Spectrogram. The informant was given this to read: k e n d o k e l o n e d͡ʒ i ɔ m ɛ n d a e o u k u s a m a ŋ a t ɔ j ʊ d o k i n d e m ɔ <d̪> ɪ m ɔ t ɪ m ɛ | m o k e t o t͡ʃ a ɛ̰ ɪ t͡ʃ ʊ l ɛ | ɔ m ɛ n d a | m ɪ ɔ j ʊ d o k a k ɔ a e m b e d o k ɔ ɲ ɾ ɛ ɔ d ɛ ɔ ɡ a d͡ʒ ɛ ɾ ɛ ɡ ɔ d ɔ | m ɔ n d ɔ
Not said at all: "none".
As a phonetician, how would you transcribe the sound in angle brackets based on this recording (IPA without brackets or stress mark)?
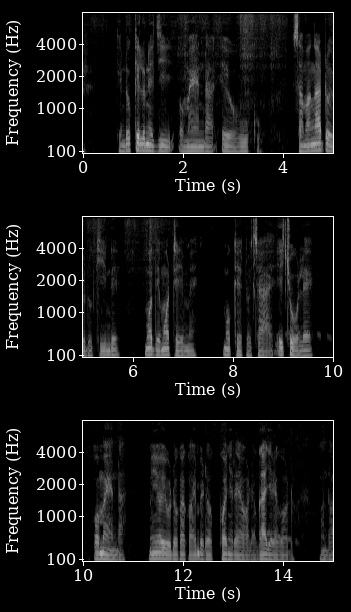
d̪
